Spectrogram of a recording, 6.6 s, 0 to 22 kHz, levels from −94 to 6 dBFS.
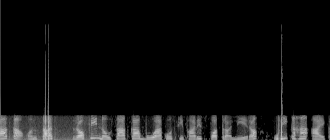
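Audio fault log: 0.84 to 1.12 s, 3.42 to 3.57 s and 5.51 to 5.67 s: bit errors on an ADPCM link. You get pops and gritty little bursts with quick level jumps. Each flipped bit throws off the decoder's step size and prediction, so the damage smears on for a few milliseconds. The later two bursts sound denser.
2.13 s to the end: overdone noise removal. The background drops and breaks up into twinkly specks. The suppressor is cutting whole frequency bands whenever they dip near its noise estimate, and the softer parts of the speech get cut with them.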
